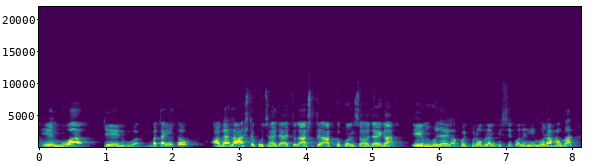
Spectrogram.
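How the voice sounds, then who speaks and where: Male coaching tutor, Bihari Hindi accent, raised pitch, drills steps over and over, lo-fi phone-quality audio. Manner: repetitive, quizzes the viewer, explains step by step. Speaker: math tutor. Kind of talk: classroom lecture.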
